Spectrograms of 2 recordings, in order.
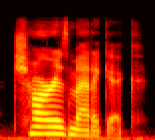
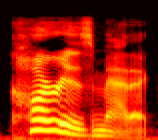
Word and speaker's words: charismatic: People sometimes say charismatic. I think I might do that sometimes. It's common, but it's charismatic. Emphasis on the mat.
